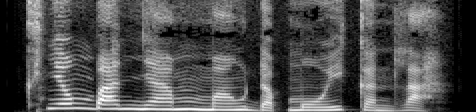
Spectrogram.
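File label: Khmer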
